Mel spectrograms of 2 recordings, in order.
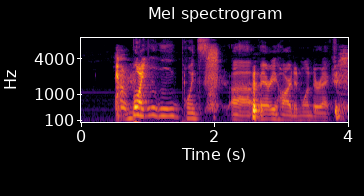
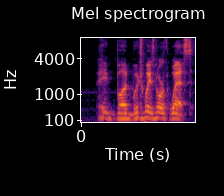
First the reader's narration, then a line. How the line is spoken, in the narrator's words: I whisper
